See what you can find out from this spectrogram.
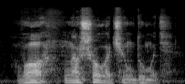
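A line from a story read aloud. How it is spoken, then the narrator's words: Grumbling. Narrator (Russian): проворчал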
